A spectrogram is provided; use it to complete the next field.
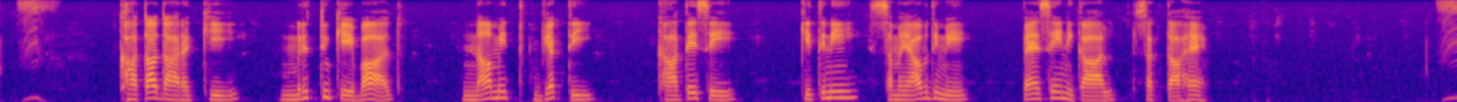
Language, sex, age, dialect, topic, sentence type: Hindi, male, 18-24, Garhwali, banking, question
